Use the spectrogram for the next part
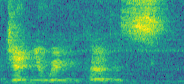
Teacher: the N in genuine is assimilated to an M, genuine purpose.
